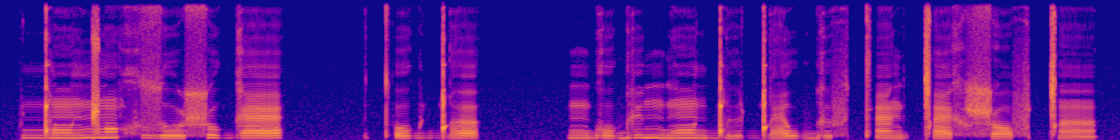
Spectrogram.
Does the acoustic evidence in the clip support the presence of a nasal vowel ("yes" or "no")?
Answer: yes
